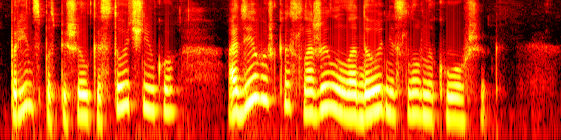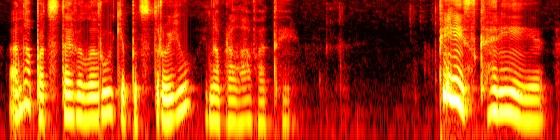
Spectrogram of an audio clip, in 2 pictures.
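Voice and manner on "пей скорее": glad, joyful shout with a laugh in it. A girl offers the prince water from her hands, joyful shout, laughing. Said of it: "крикнула она и радостно рассмеялась".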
